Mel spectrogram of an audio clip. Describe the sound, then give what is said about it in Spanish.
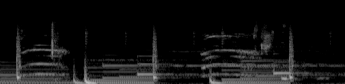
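A cat meows repeatedly, drawn-out harmonic yowls rising and falling, with a couple of sharper calls in quick succession and a faint voice in the background. “bueno, eres un gato”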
